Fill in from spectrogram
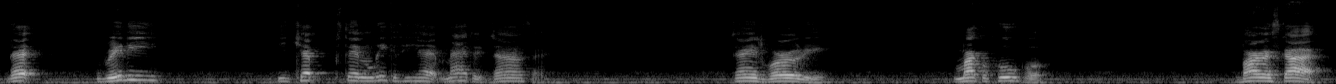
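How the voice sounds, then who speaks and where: A man's voice: on the high side, a little hiss or hum. A middle-aged man from Chicago giving an emphatic, repetitive sports opinion in a casual vlog, often restarting his phrases. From Chicago, USA. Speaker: vlogger.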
